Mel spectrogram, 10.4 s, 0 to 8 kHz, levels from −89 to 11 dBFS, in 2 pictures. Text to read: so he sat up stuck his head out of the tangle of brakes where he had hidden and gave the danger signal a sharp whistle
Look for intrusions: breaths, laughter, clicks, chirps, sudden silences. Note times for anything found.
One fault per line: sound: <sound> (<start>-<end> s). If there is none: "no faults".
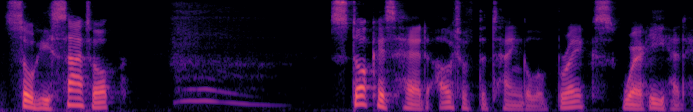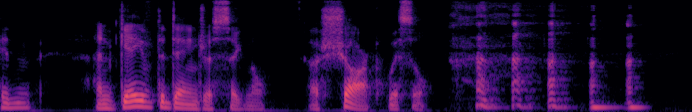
sound: sigh (1.2-2.2 s)
sound: laugh (8.6-10.1 s)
